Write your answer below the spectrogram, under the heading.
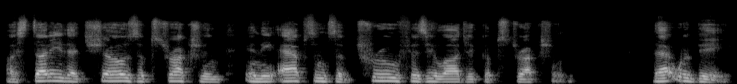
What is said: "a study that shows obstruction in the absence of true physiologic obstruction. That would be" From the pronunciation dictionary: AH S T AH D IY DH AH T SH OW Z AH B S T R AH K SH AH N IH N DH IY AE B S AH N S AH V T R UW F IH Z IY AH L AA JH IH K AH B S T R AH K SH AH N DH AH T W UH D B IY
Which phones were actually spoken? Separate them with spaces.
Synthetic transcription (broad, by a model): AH S T AH D IY DH AH T SH OW Z AH B S T R AH K SH AH N IH N DH IY AE B S AH N S AH V T R UW F IH Z IY AH L AA JH IH K AH B S T R AH K SH AH N DH AH T W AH D B IY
